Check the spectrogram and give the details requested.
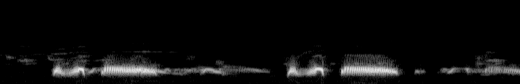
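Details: Two thúc gù phrases from a spotted dove in rolling thổ rền voice: a looping short note then a long vibrating coo, each trailing into soft wavering murmurs.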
